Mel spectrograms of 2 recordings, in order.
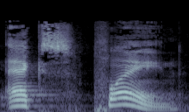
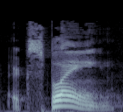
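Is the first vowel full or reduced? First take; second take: full; reduced. First: The first vowel is full and stressed. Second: The first vowel is a reduced schwa. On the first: The speaker calls it wrong. "I'm not saying explain" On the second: The speaker calls it right. "I'm using that schwa"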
